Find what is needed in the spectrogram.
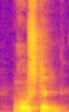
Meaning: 1. to rust (to oxidise) 2. to roost
- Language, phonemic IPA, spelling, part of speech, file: Dutch, /ˈrustə(n)/, roesten, verb, Nl-roesten.ogg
